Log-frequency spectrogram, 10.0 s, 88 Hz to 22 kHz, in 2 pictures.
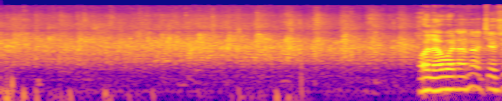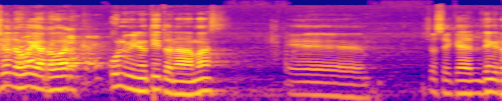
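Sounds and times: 
applause from a live audience at a blues festival: 0.0s - 5.2s
speech: 4.2s - 7.3s, 9.3s - 10.0s.

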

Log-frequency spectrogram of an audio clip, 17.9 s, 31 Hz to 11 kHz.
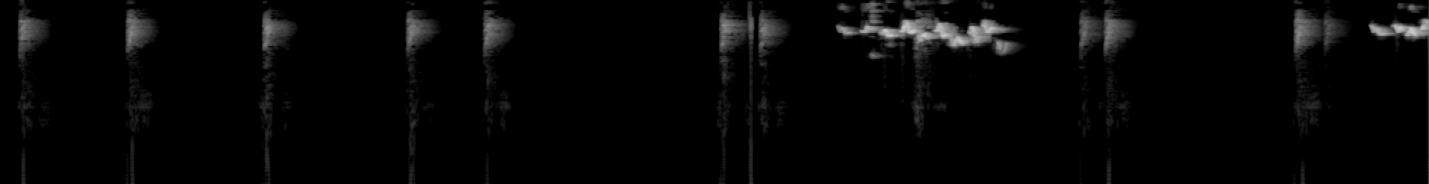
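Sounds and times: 
Ultramarine grosbeak loud rich warbling song phrase: 9.0s - 9.8s, 10.5s - 12.8s, 13.5s - 14.1s, 16.2s - 17.8s.

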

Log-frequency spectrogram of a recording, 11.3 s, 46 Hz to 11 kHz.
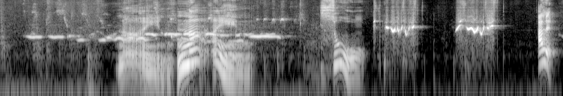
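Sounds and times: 
faint low noise: 0.0s - 11.2s
person whistling in imitation of a bullfinch's call: 0.5s - 5.9s, 7.5s - 8.5s, 9.1s - 10.0s
speech: 2.4s - 5.1s, 6.7s - 7.3s.

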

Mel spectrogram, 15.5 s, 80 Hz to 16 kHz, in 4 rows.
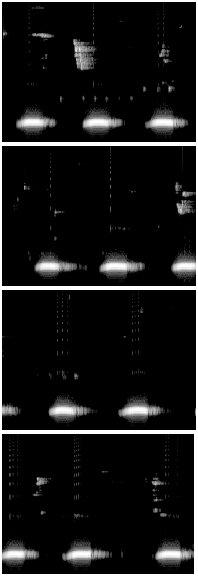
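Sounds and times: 
faint high bird chirps: 0.0s - 8.1s, 11.6s - 14.0s, 14.6s - 15.4s
pigeon hooting: 0.3s - 2.3s, 3.0s - 3.6s, 6.0s - 6.6s, 7.3s - 8.0s, 8.8s - 9.3s, 10.2s - 10.8s, 11.7s - 12.2s, 13.0s - 13.5s, 14.8s - 15.3s.

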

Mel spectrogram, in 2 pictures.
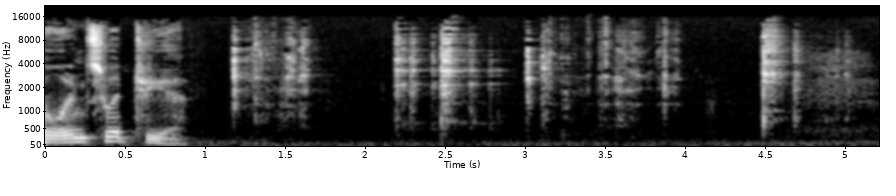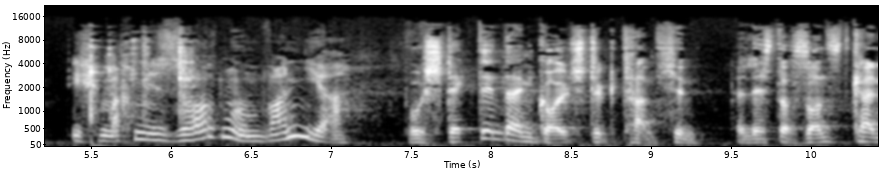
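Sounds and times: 
speech: 0.0s - 1.0s, 5.4s - 10.4s
light stirring of millet porridge: 1.1s - 6.6s
spoon clinking and scraping against dishes as millet porridge is served into bowls: 1.2s - 6.4s.

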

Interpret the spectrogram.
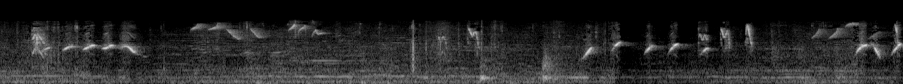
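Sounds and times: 
bar-winged prinia singing: 0.3s - 3.4s, 4.4s - 4.9s, 5.8s - 9.0s.

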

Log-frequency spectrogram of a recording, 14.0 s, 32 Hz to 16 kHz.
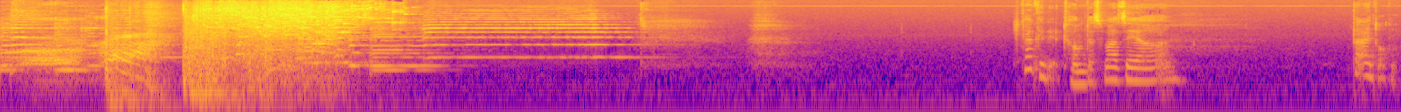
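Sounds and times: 
office window glass shattering from a thrown desk: 1.0s - 4.3s
tinkling glass shards: 2.0s - 4.2s
speech: 10.4s - 12.0s, 13.6s - 14.0s.

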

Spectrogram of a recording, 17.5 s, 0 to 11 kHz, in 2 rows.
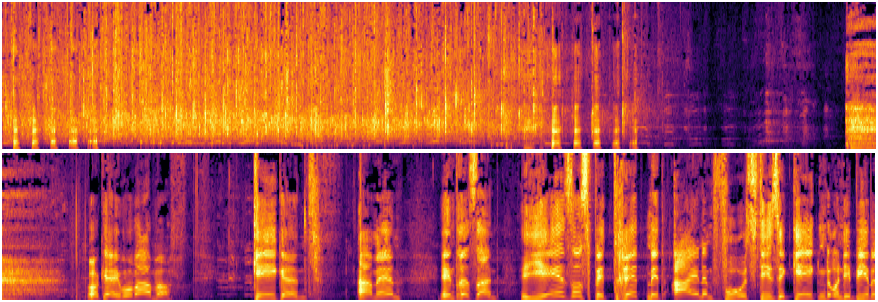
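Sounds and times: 
congregation clapping at a worship service: 0.0s - 6.6s
congregation laughing at a worship service: 0.0s - 9.7s, 10.6s - 11.5s
speech: 0.1s - 1.5s, 5.2s - 6.5s, 9.6s - 10.6s, 11.2s - 17.4s.

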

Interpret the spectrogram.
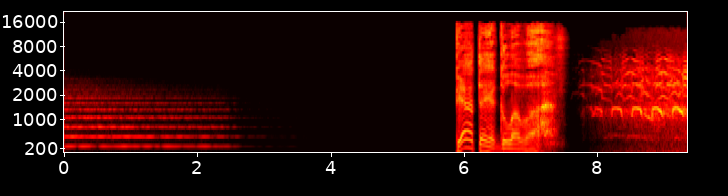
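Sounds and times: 
speech: 5.9s - 7.4s
seagulls crying hoarsely: 7.8s - 9.3s.

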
